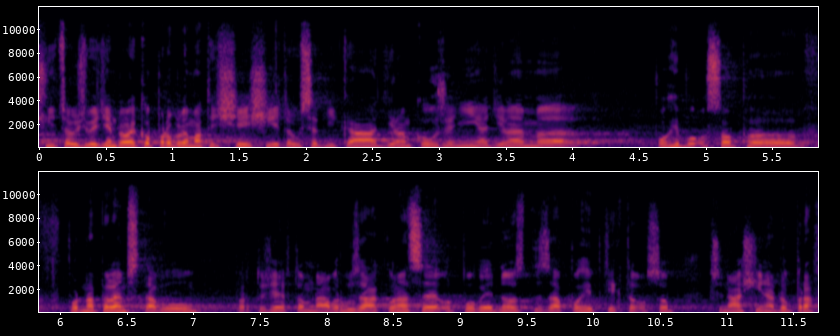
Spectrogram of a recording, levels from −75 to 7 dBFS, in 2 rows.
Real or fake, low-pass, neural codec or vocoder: real; 10.8 kHz; none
